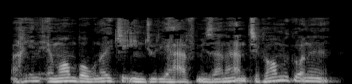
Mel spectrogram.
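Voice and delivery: normal talking voice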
